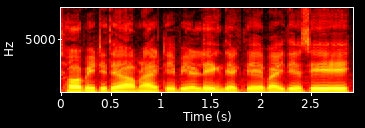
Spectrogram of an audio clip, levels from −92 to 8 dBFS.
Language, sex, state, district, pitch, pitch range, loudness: Bengali, male, West Bengal, Cooch Behar, 130 Hz, 125-135 Hz, -16 LUFS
